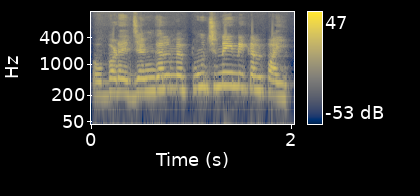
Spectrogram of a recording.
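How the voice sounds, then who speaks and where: Female spiritual preacher, slightly high; lively storyteller with rhetorical questions. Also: brisk. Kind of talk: sermon with parables.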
